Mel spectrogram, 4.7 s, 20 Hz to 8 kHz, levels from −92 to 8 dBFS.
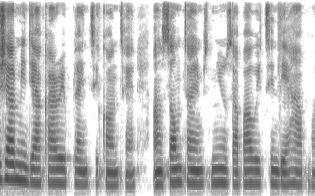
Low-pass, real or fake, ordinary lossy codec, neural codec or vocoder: none; real; none; none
